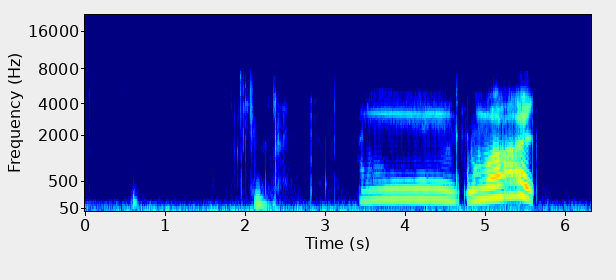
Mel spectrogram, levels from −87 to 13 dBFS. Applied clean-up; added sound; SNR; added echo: neural diffusion model UNIVERSE++.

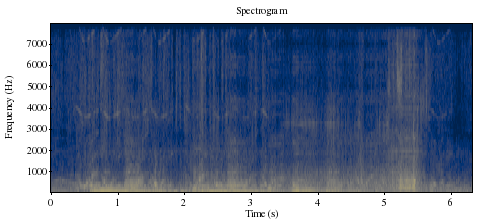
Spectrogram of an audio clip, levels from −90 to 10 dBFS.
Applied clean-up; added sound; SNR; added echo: neural separator model SepFormer DNS4.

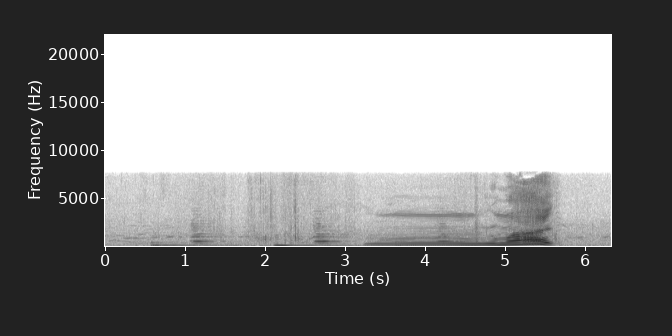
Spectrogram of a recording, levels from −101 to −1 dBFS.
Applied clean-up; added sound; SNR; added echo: none; none; none; none.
